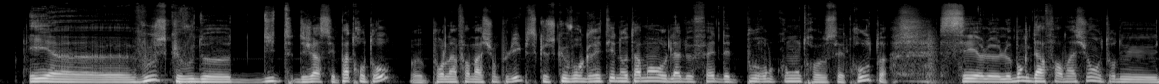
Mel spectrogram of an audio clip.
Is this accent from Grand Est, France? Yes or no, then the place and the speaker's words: no; Paris, Île-de-France, France; moi je suis parisien, donc je connais un peu le problème de circulation.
